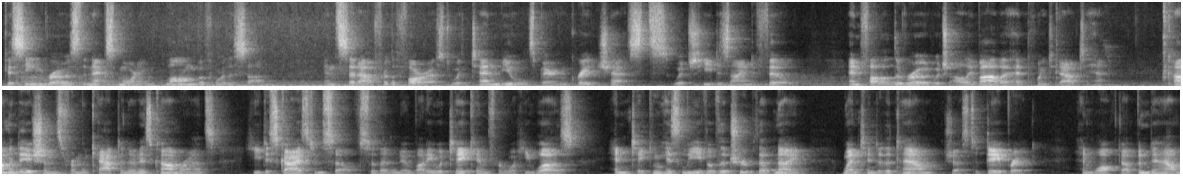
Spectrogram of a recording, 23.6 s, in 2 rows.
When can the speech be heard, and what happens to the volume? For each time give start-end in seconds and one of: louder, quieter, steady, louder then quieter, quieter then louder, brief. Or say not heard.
0.0-23.5 steady.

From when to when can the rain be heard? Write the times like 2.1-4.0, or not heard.
0.0-12.6.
